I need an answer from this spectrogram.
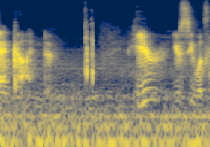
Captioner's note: clicking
